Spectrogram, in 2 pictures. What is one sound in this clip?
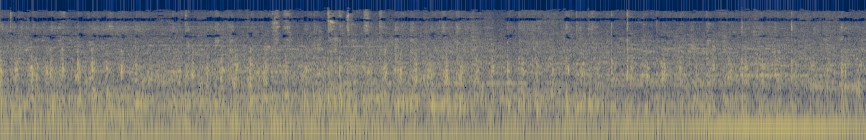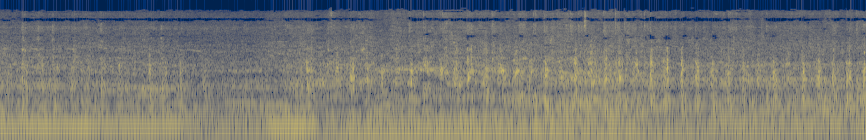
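Metal tracks of a bulldozer clank and squeak as it crawls over dirt.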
